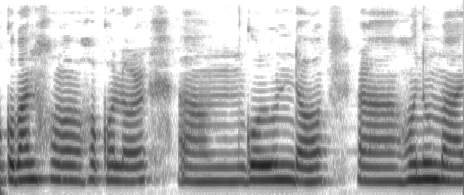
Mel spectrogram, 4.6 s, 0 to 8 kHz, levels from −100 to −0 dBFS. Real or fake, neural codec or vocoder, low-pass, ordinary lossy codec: real; none; 7.2 kHz; none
